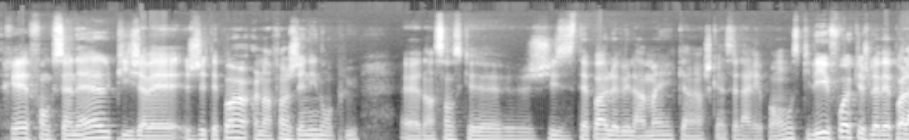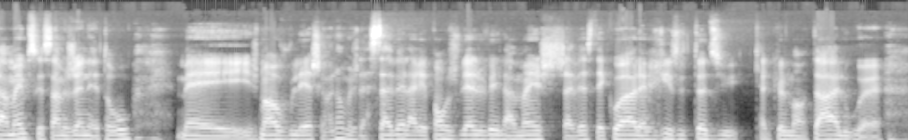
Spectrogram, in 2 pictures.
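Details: Adult male lawyer who stutters since childhood, speaking French in a podcast interview; stuttering.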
